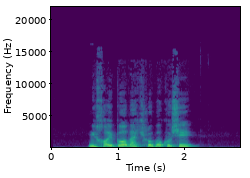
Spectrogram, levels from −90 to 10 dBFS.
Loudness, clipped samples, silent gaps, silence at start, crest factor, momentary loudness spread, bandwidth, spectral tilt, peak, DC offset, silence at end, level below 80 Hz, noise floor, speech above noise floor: -20 LUFS; under 0.1%; none; 0.55 s; 16 dB; 6 LU; 11.5 kHz; -7.5 dB/octave; -4 dBFS; under 0.1%; 0.7 s; -52 dBFS; -68 dBFS; 49 dB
